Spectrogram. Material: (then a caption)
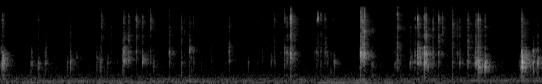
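Foil. Long nails tap on the silver foil seal of an open black plastic jar, making a quick, uneven run of sharp, crinkly clicks. Each tap is short and bright with almost no ring and little low end, and a few louder taps stand out near the middle and end.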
